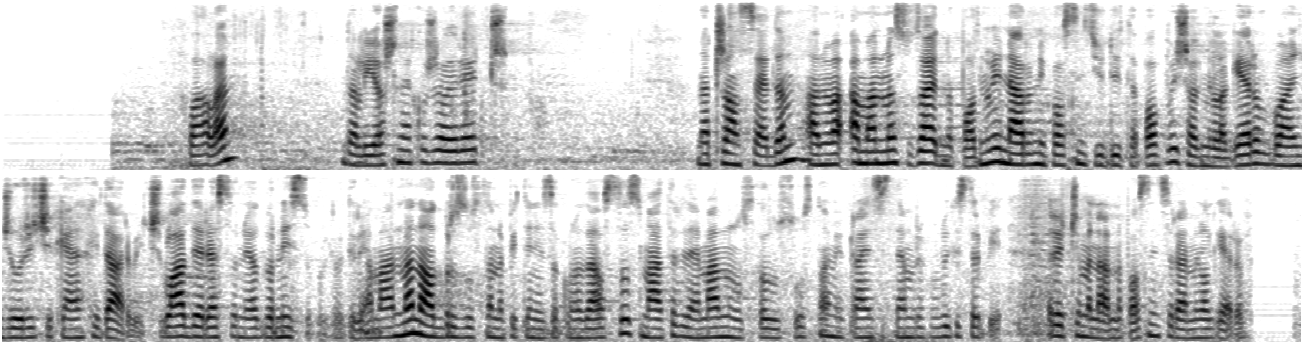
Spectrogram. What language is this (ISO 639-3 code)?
srp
